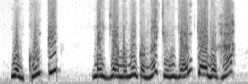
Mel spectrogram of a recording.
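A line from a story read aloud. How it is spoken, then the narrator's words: Angry shout, old woman. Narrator (Vietnamese): Mụ già tức giận quát lên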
